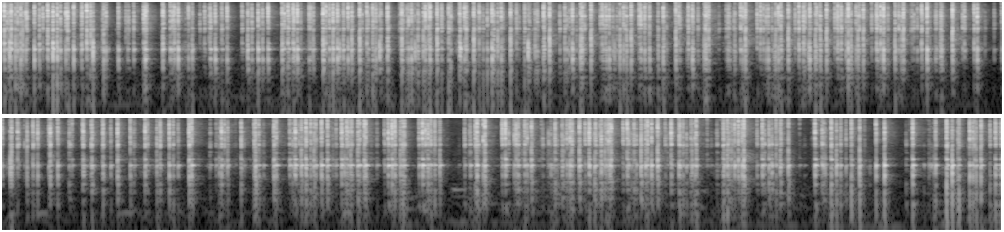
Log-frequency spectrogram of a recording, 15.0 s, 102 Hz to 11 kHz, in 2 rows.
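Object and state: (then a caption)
Small plastic case. Long acrylic nails rapidly tap and scratch along the edge of a small, white, hollow plastic case. The result is a dense, continuous stream of sharp, bright clicks and scrapes with almost no low end. A faint hollow tone sits around 1.5 kHz, and each tap dies away almost instantly.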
